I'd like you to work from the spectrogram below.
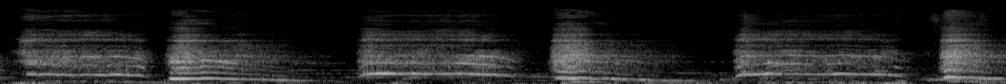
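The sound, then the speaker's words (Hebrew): A voice imitates deep, desperate gasping breaths, like someone surfacing after being underwater, as part of a breathing exercise of seven 'starvation' breaths into the lower belly: about five or six loud, heaving inhalations in a steady rhythm, each with a strained voiced edge. “אנחנו נושמים שבע נשימות לבטן התחתונה כאילו אנחנו נמצאים באיזשהו מרחב, כאילו יצאנו ממעמקי הים אחרי שלא נשמנו איזה חמש דקות, זה נשימות סטרוויישן אה, כאלה,”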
